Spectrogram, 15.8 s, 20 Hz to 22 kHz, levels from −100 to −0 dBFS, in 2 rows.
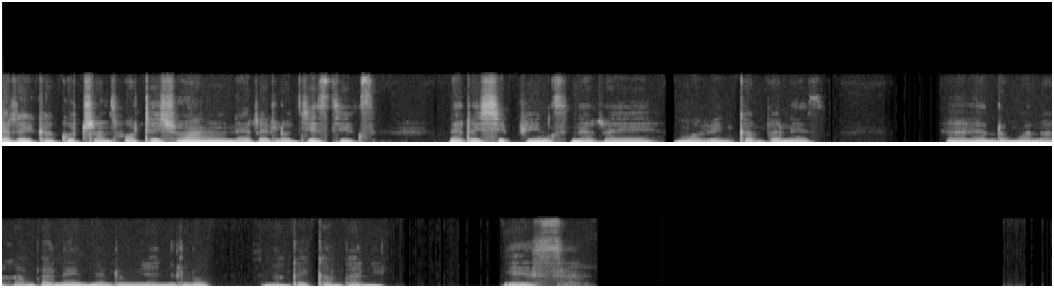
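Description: Speech, encoded throughout with 4-bit ADPCM compression at about 88 kbps, which points to a sample rate near 22 kHz. Each loud stretch carries a gritty hiss that tracks its level, sharp onsets distort, and nothing is heard above 10.6 kHz.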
